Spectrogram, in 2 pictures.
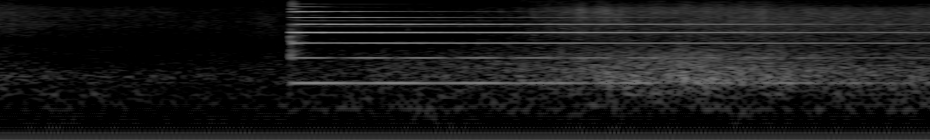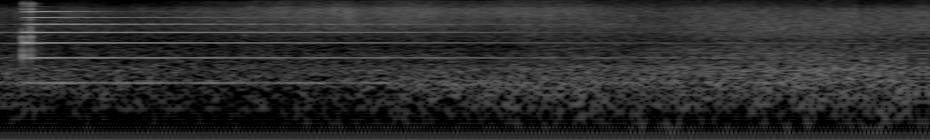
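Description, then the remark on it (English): A meditation bell is struck twice during a guided meditation, a few seconds apart, each strike ringing out in clear layered tones that sustain and slowly fade over a soft hiss of background noise. “The bell is the invitation to let go of whatever you were doing before and just checking in with ourselves.”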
